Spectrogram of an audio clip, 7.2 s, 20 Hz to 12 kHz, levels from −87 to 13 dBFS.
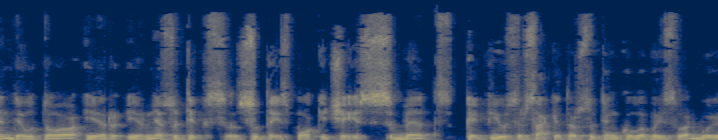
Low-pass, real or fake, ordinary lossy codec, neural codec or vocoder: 10.8 kHz; real; AAC, 32 kbps; none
